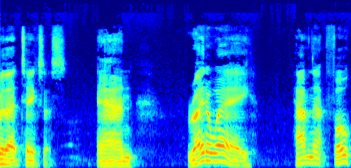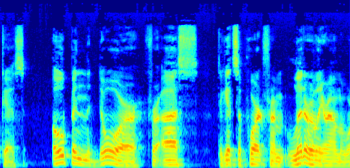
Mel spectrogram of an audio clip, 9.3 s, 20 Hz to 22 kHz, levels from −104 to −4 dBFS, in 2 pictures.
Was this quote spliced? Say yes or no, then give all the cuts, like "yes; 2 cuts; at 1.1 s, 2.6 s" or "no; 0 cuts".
no; 0 cuts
